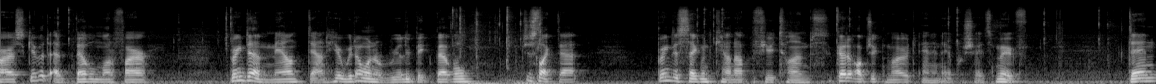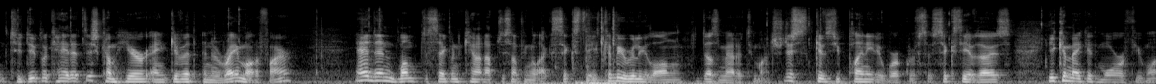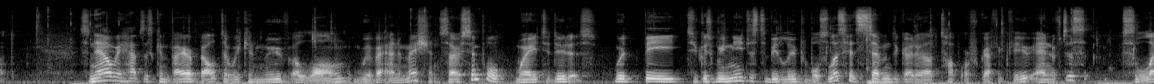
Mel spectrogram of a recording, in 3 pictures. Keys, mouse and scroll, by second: 2.3 shift+click, 4.7 middle click, 5.1-7.1 shift+scroll up 3, 5.2 shift+middle click, 7.1 click, 7.1-7.9 scroll up 2, 10.3 scroll down 2, 10.4 middle click, 11.7 click, 12.2 click, 15.2 click, 18.5-19.8 scroll down 15, 19.2 middle click, 19.9 shift+middle click, 20.1-21.0 shift+scroll up 2, 21.0 middle click, 23.5 click, 23.8 middle click, 24.2-25.4 scroll up 5, 24.2 shift+middle click, 25.4 g, 28.1-28.4 scroll down 4, 29.1 middle click, 29.7-31.8 scroll up 1, 31.8 KP_7, 32.6 shift+middle click, 33.2-33.7 scroll up 1, 33.7 click, 34.1 g.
